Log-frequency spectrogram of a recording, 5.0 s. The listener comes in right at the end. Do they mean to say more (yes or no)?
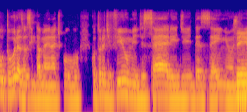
yes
